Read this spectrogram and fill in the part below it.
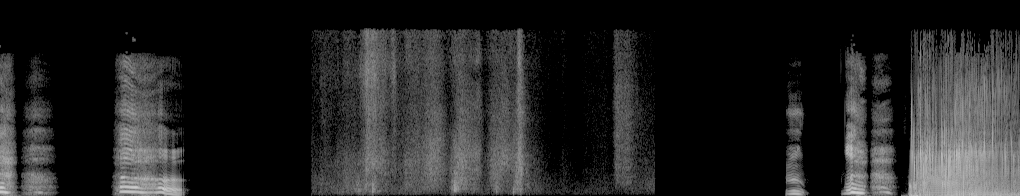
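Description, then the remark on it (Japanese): Several sighing, groaning vocal sounds with quieter breathy rustling between them, then a loud, raspy fart at home bursts out and rumbles on for about a second at the end. “家でもないとこんなに思いっきりおならできないわ。”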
